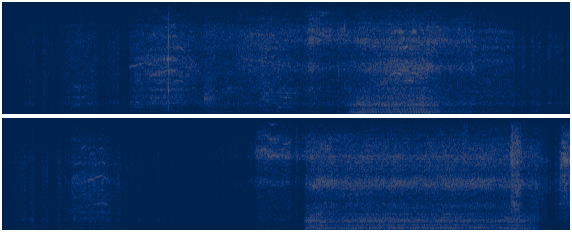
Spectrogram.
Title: snoring 🐕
